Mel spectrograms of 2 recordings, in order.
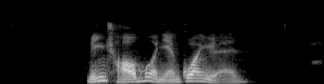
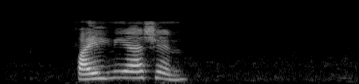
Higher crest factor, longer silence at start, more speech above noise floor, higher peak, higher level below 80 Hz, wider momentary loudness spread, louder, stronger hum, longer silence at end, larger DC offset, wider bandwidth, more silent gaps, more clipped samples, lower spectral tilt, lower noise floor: about the same, 20 dB vs 22 dB; about the same, 0.9 s vs 0.8 s; first, 69 dB vs 43 dB; about the same, -2 dBFS vs -4 dBFS; first, -54 dBFS vs -70 dBFS; about the same, 14 LU vs 15 LU; about the same, -19 LUFS vs -21 LUFS; neither; second, 0.8 s vs 1.75 s; neither; second, 7.6 kHz vs 8.4 kHz; neither; neither; first, -7 dB/octave vs -2 dB/octave; first, -87 dBFS vs -65 dBFS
